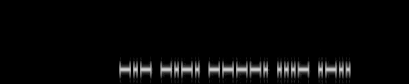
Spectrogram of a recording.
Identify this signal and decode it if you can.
Morse code, heard as a keyed tone, about 34 wpm, 700 Hz. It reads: KC9VL
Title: USA Call Signs - 6x Character Spacing - 35wpm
